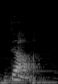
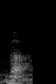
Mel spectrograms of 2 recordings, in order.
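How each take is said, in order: First: The word begins with a d sound. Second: The word begins with a th sound. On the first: The speaker calls it wrong. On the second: The speaker calls it right.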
